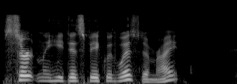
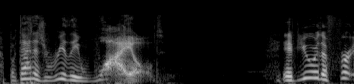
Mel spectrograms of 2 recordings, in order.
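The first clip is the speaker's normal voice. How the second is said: ordinary talk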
